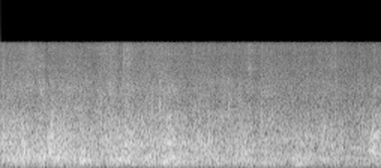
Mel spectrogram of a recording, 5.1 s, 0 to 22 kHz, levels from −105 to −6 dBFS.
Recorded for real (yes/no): yes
